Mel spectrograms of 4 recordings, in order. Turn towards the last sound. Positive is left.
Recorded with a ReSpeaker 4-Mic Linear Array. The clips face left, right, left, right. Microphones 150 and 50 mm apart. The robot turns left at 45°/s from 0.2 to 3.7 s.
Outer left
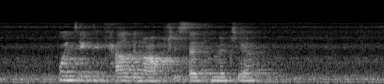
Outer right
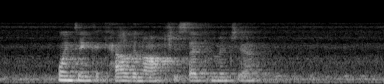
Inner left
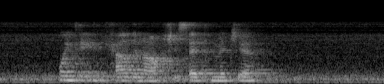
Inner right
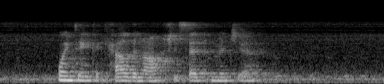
turn(degrees=115)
